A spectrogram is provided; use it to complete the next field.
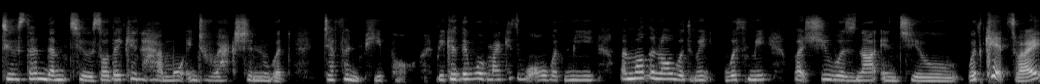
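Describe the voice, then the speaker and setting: At a moderate pace, a woman talks in a fairly high, somewhat breathy voice whose pitch varies in an ordinary way. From China. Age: 50s. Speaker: fitness coach. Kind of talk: interview answer.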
